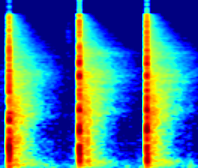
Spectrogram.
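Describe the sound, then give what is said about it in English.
Firewood being split in the rain: three sharp, loud axe strikes at an even pace, each a hard crack with a brief ringing decay, and no talking. “The way I look at pieces of wood that won't split is the way I look at chewing on a piece of grizzly steak.”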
